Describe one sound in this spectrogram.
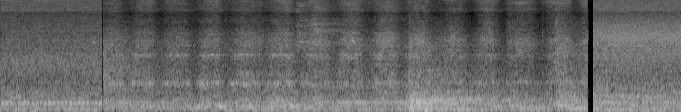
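A hand saw cuts back and forth through wood.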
